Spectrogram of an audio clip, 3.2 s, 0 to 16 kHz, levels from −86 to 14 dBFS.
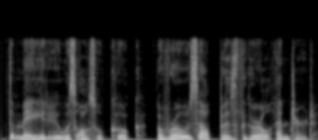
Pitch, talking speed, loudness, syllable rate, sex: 200 Hz, 190 wpm, -16 LUFS, 6.0 syllables/s, female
